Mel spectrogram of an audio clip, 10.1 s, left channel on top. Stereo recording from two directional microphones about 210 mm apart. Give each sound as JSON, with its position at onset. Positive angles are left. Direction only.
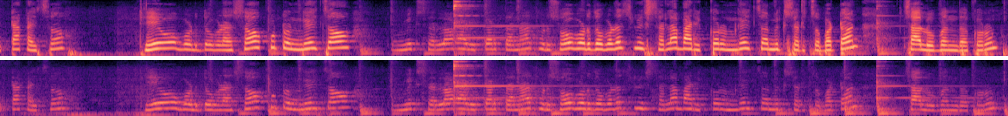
{"t": 0.1, "sound": "a woman's voice", "side_deg": 55}
{"t": 4.3, "sound": "speech", "side_deg": 25}
{"t": 5.6, "sound": "a woman's voice", "side_deg": 50}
